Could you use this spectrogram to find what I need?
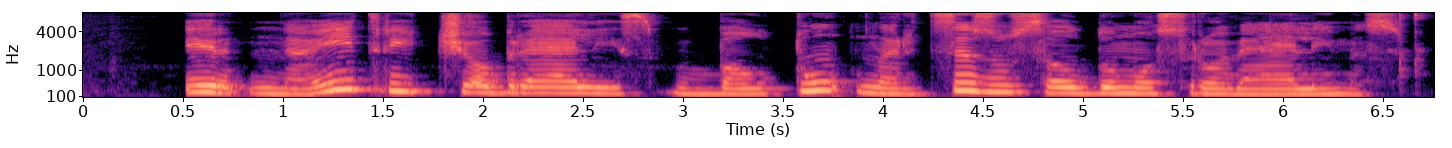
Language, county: Lithuanian, Panevėžys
